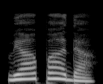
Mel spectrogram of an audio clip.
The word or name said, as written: ವ್ಯಾಪ್ತ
